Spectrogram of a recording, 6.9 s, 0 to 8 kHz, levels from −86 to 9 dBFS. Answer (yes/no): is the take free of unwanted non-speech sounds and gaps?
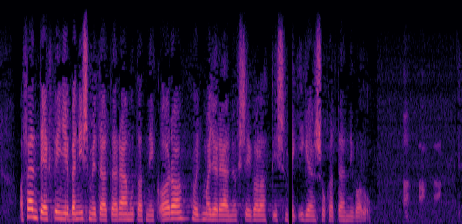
no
